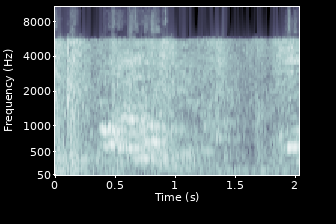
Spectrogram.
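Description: A hard thud of an impact, then loud voices crying out.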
